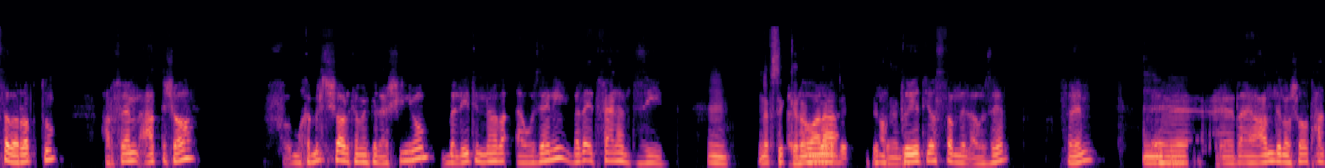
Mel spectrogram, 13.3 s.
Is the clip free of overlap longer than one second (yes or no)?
no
